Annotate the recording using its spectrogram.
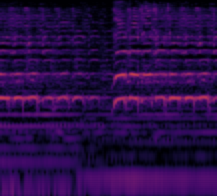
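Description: A high, rapidly warbling whoop, a movie-style 'Indian call' sound effect. It is one pitched note pulsed on and off several times a second, and a new phrase begins with a quick upward slide about a second in. It plays over sustained background music, with a low drone entering partway through.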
